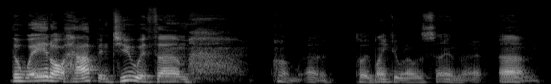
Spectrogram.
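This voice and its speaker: A middle-aged man, a podcast guest, telling his recovery story in casual talk, animated and laughing often. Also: medium pitch, a little slow, vocal fry, pauses often.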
